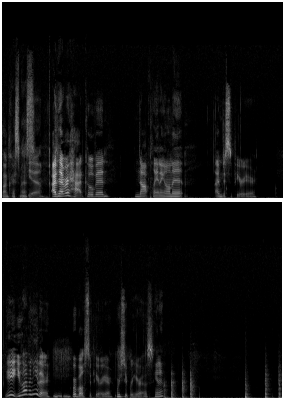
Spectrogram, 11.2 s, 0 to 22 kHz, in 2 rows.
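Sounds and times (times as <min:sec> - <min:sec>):
speech: 0:00.0 - 0:09.1
knocking on wood: 0:08.8 - 0:09.6, 0:10.5 - 0:11.2.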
